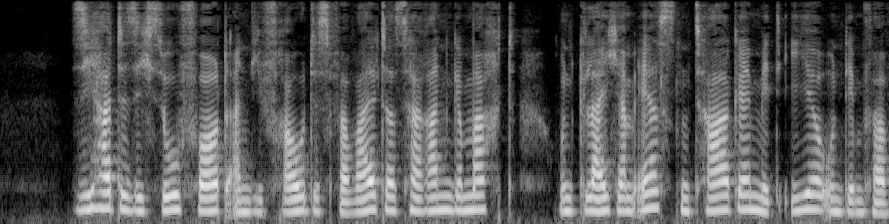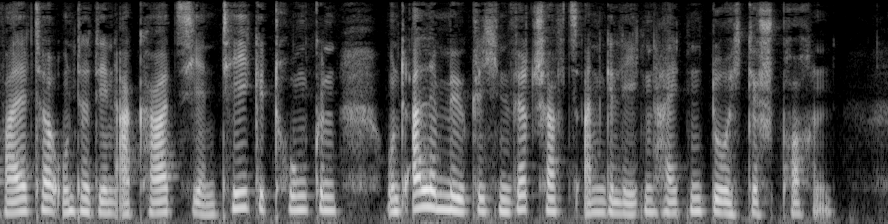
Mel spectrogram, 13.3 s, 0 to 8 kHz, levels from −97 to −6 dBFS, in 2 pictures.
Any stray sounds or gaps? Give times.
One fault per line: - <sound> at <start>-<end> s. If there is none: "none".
none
